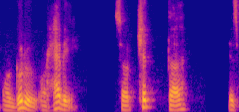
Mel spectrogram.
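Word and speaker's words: चित्त: So chitta is pronounced that way. Chitta. First syllable strong, second syllable light.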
